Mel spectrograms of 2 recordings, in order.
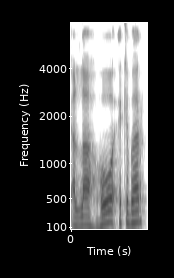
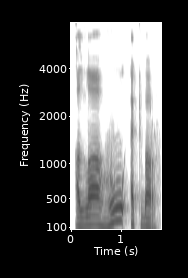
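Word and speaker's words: الله أكبر: کہتے ہیں، اللہ اکبر۔ اگر ہم کہیں اللہ اکبر تو یہ وہی اردو والا تلفظ ہو جائے گا او، مگر ہم نے کہا عربک کے اندر کیا ہے صحیح تلفظ، او، یعنی اللہ اکبر، اللہ اکبر، ٹھیک ہے۔ لمبا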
